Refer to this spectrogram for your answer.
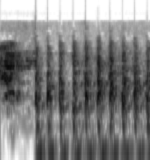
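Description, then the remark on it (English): A rapid, steady series of about nine knocks on a door, fairly loud, starting after a brief moment of near-quiet. “that's probably my lawyer. Let him in. Mr. Burns, before I open the door”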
